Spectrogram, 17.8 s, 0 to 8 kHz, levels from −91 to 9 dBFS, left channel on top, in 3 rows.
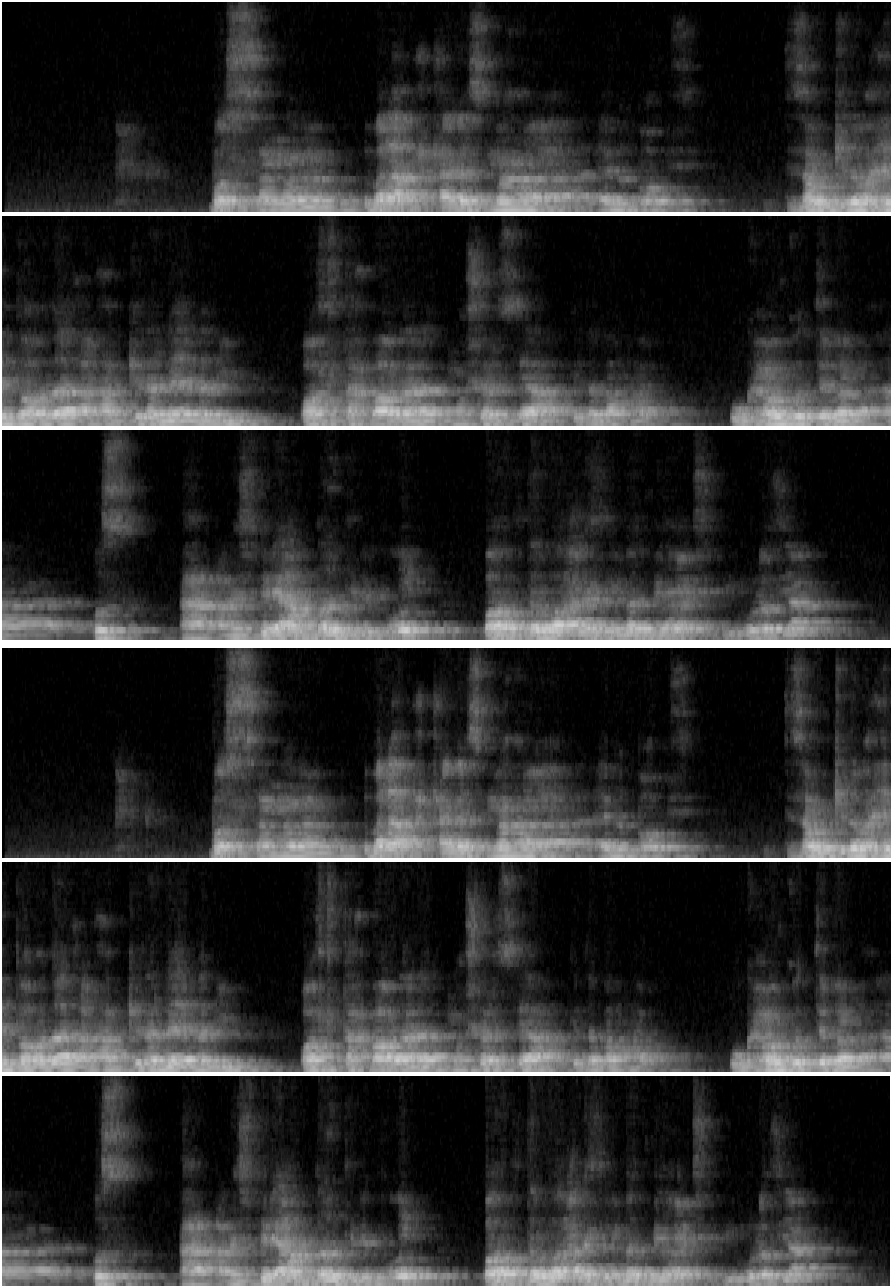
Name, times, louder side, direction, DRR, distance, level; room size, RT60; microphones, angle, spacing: voice 1, 1.4-2.2 2.4-4.4 5.2-7.5 7.9-10.2 10.8-12.6 13.0-14.6 15.1-17.2, equal, 35° right, -2 dB, 0.6 m, -21 dB
2.8 x 2.0 x 2.4 m, 0.67 s
head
